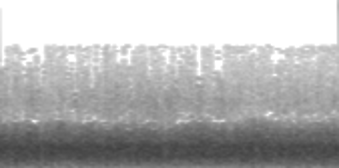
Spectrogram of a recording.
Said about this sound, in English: Thank you, and good evening, ladies and gentlemen. It's too bad to have you applaud so frequently there. I was going to use that other reception, make it do for this, but of course, if you're in the mood.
